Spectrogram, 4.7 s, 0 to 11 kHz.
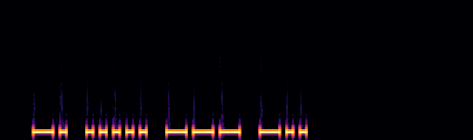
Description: Morse code, heard as a keyed tone, about 18 wpm, 700 Hz. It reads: N5OD
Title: Speed Racing - USA Call Signs 15wpm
